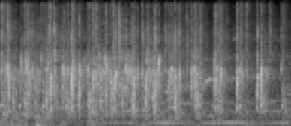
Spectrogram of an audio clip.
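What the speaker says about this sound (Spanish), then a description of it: "Denle fuerte ese aplauso al Señor." A church congregation at a Thursday service claps loudly and steadily, with distinct hand claps in a driving rhythm and faint voices underneath.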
